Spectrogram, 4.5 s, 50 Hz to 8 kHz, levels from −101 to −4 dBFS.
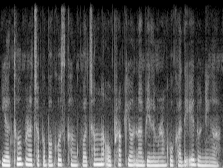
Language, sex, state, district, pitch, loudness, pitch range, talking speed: Garo, female, Meghalaya, West Garo Hills, 210 Hz, -16 LUFS, 195-230 Hz, 135 wpm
